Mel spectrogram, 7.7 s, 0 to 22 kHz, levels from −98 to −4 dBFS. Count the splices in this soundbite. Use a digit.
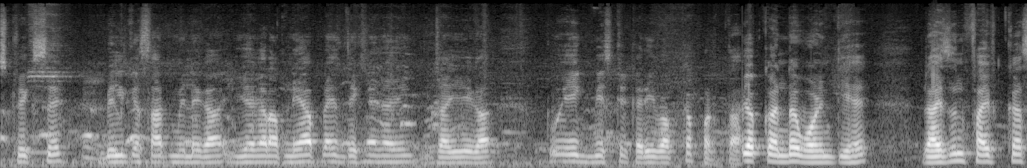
1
